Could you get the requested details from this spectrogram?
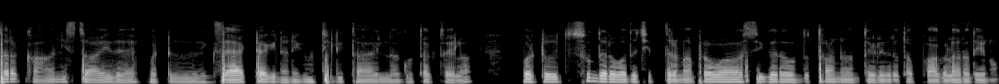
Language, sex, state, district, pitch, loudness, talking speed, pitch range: Kannada, male, Karnataka, Dakshina Kannada, 105 Hz, -23 LUFS, 100 wpm, 100-110 Hz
